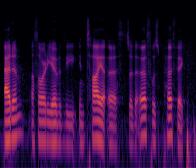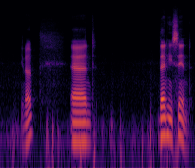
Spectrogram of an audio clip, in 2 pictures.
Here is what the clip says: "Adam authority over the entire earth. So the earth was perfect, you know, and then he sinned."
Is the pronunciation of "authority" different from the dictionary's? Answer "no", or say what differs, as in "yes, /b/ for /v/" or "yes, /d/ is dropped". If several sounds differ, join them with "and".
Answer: no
